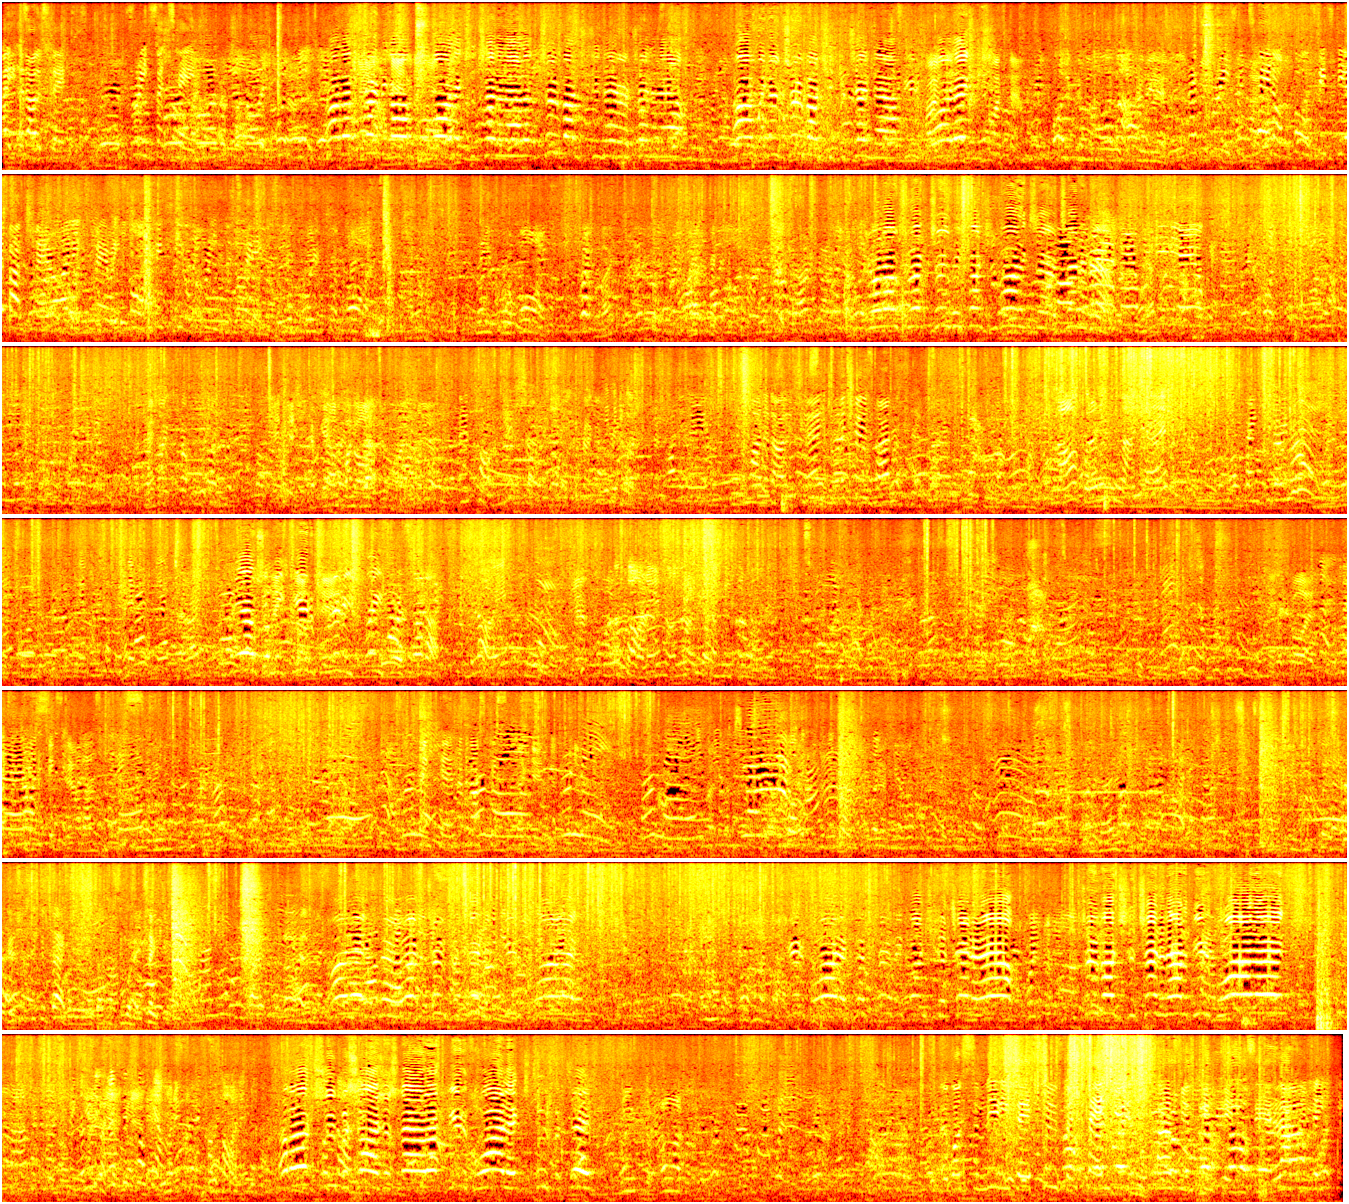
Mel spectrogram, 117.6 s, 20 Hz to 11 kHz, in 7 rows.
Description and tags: General ambiance on columbia road flower market in December, marketenders yelling their offers. Recorded on Zoom H4 with on-board mikes
ambience, city, crowd, flower, london, market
